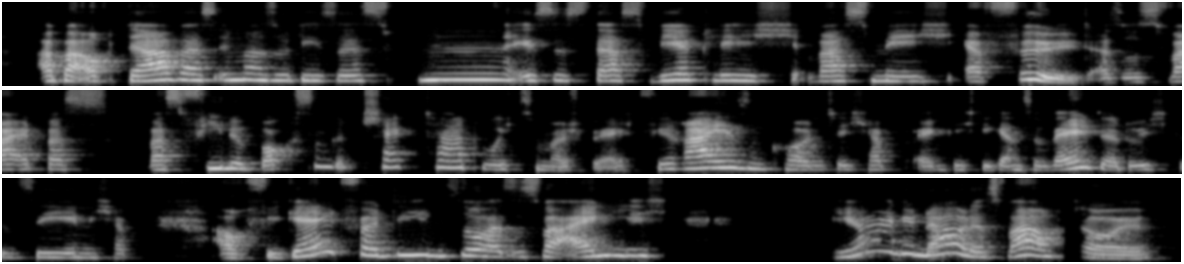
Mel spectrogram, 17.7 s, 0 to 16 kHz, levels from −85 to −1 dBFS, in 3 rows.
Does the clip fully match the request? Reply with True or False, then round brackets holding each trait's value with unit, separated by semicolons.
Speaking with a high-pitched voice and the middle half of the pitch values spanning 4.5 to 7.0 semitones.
True (235 Hz; 5.0 semitones)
